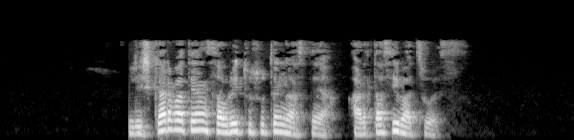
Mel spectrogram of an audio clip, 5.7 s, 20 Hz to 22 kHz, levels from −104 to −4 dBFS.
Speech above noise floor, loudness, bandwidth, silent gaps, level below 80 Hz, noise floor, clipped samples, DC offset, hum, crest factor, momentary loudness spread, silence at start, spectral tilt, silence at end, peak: over 73 dB; -17 LUFS; 8 kHz; none; -64 dBFS; under -90 dBFS; under 0.1%; under 0.1%; none; 18 dB; 14 LU; 1.3 s; -6 dB/octave; 1.35 s; 0 dBFS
